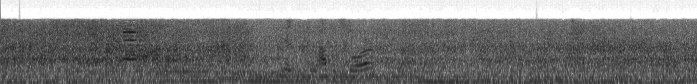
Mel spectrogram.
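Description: Steady city road traffic: cars and other motor vehicles driving past with engines running, and a brief high beep about two seconds in.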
